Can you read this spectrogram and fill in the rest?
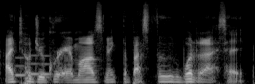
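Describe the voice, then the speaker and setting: A man's voice: on the low side, level tone, a bit bright. A man voicing a sweet-talking, folksy old male shopkeeper in a cartoonish video game. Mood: smitten, folksy. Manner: folksy, slow, flirtatious.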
